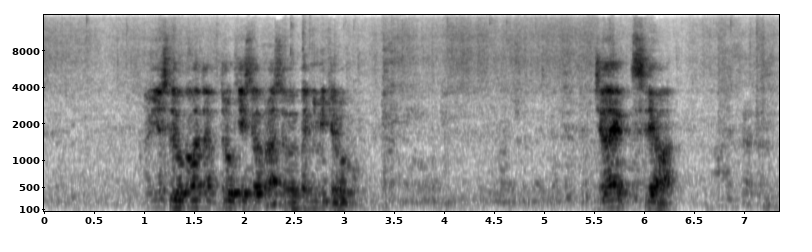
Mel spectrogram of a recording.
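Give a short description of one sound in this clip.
A young man speaks calmly through a microphone over loudspeakers.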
